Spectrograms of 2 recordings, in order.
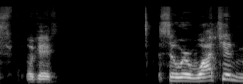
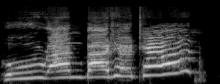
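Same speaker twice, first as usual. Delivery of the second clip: high, slow bellowed demand; shouted movie quote; 6 dB louder, much slower than usual. Acted. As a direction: bellow it slowly like a film villain. Shouting Mad Max film line.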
